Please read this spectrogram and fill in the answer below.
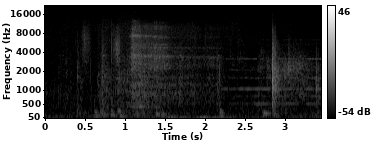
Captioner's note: sighs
